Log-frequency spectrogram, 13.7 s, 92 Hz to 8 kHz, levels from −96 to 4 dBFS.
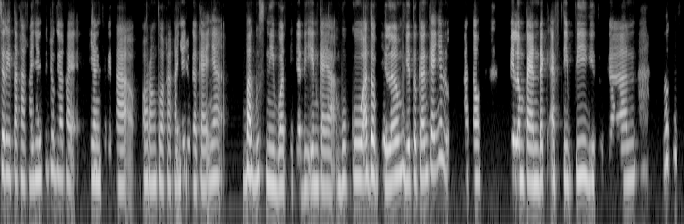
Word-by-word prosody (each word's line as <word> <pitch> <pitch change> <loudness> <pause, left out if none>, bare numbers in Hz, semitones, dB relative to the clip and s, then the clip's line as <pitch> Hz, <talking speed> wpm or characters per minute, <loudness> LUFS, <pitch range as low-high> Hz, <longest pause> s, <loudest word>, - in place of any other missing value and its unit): Cerita 245 -3 +2
Kakaknya 220 0 -2
itu 265 - -22
juga 240 -1 -3
kayak 225 +8 -1 0.3
yang 220 -1 +3
cerita 210 -1 -9 0.5
orang 210 -1 -1
tua 210 -2 -1
Kakaknya 210 +1 -3
juga 210 -3 -3
kayaknya 215 +3 0 0.6
bagus 240 -1 +4
nih, 210 -1 +3
buat 200 0 +2
dijadiin 200 0 -2
kayak 195 -2 0
buku 225 +2 +1
atau 245 +1 +7 0.2
film 215 +3 +5 0.2
gitu 220 +1 +3
kan, 230 0 +5
kayaknya 275 +6 +3
lu - - -4 0.4
atau 225 0 0 0.7
film 230 -2 +6
pendek 215 0 +6
FTV 225 -2 -3 0.4
gitu 430 - -12 0.2
kan, 200 +3 -2 0.7
bagus 320 +5 -4
220 Hz, 135 wpm, -20 LUFS, 210-230 Hz, 0.7 s, atau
